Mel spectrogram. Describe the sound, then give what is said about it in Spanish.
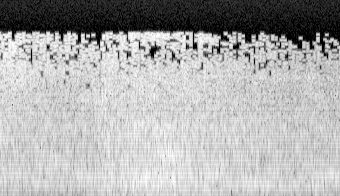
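Ocean waves break against a rocky crag in a steady, roaring wash of surf that swells slightly in the middle. No voices are heard. “Las olas chocan contra su cuerpo que está junto al peñasco. Mira hacia el cielo impotente y las olas siguen rompiendo en él.”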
